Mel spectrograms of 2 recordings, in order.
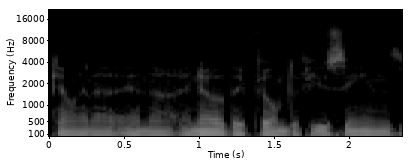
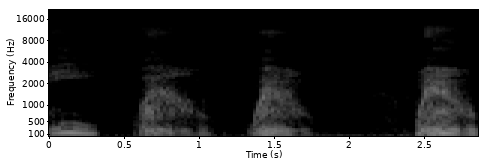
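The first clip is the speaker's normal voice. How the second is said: very slow wows, each one stretched way out; 4 dB quieter than usual. Doing a quick impression line: Owen Wilson voice. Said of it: "sounding like Owen Wilson".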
